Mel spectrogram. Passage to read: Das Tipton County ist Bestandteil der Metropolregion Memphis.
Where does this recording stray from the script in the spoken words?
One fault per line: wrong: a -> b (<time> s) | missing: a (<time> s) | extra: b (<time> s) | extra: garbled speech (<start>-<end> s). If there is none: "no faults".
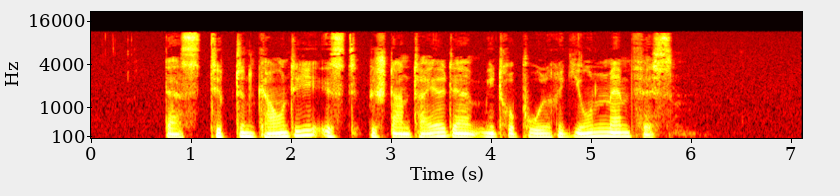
no faults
